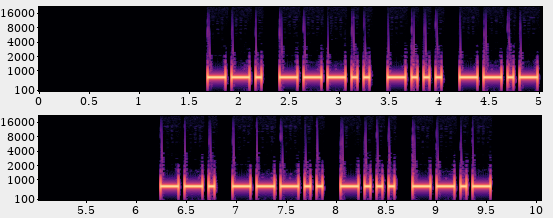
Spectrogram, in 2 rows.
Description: Morse code, heard as a keyed tone, about 20 wpm, 700 Hz. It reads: G8BQ G8BQ
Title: DXCC-100 Call Signs - 4 Characters - Repeated 3x - 20wpm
